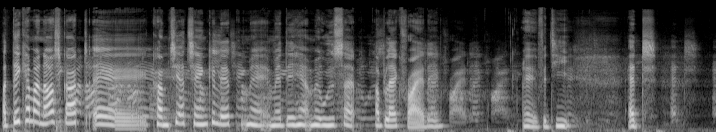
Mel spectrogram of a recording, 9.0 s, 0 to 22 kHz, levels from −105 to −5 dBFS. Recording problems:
echo of what is said; noticeable; throughout; 520 ms later, 15 dB below the speech

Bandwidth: 17 kHz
